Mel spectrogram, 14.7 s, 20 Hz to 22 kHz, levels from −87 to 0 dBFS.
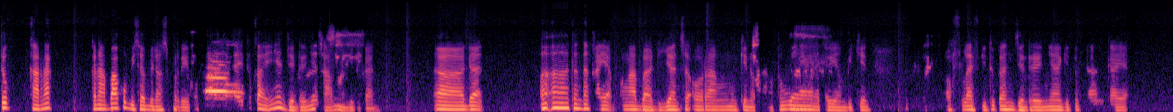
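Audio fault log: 2.37–3.07 s, 3.99–4.56 s and 9.39–10.34 s: other side's voice leaking through. A second voice comes in under the talker's speech, and it's actually a bit louder than the talker in the first stretch. In the second it's faint, well down in the background, and in the third it's somewhat quieter but still clearly there. It likely comes from the far end playing on the talker's loudspeaker and getting back into the mic because the echo canceller didn't fully remove it.
2.39–3.17 s, 3.94–4.56 s, 7.39–7.52 s, 9.45–10.35 s and 11.35–11.86 s: speech suppressed in double talk. In each of these the talker's voice sinks while the other side is talking. The drop is around 20 dB in the first, milder at about 10 dB in the second, around 15 dB in the brief third, about 20 dB again in the fourth and deepest at around 30 dB in the last. It's likely the echo canceller couldn't tell the talker from the echo and turned everything down.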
